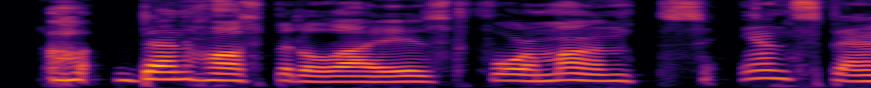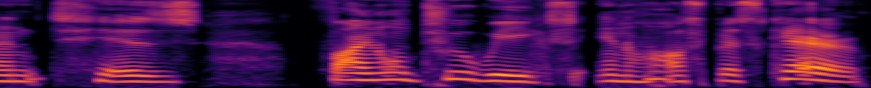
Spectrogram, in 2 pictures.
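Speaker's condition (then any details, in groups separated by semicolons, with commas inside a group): Cerebral palsy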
